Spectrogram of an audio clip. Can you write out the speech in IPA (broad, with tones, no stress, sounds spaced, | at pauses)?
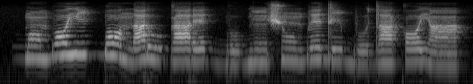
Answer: ɡ͡b ɔ̃˧ b ɔ˦ j i˦ ɡ͡b ɔ˦˨ n a˨˦ ɾ u˧ ɡ a˧ ɾ e˧ ɡ͡b u˨ ɡ ĩ˧ ʃ ũ˧ b e˦ d i˧ b u˨ d a˧ k ɔ˦ j ã˧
